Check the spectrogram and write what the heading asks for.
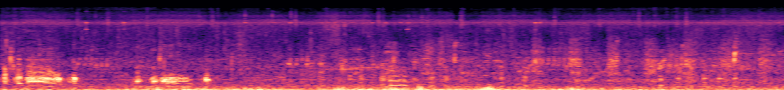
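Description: Chickens clucking in short repeated calls, loudest in the first two seconds, over a low rumble, with a single knock about five seconds in.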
